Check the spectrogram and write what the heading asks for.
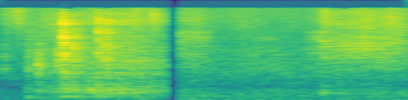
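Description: Glass teapot and steel tea infuser being handled on a countertop: a short scraping, clattering noise of under a second that cuts off abruptly, followed by quiet.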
